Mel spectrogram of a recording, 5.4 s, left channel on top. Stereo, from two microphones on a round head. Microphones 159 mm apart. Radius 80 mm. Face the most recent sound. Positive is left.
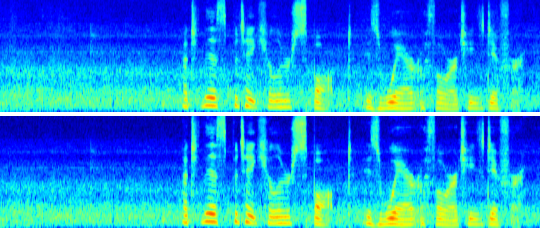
turn(degrees=-10)  # may be behind; listen again after turning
